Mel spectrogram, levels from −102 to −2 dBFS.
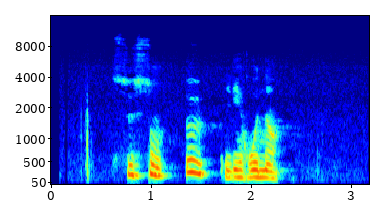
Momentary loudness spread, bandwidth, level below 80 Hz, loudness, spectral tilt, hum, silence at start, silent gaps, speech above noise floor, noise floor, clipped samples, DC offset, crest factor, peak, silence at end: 7 LU; 4.2 kHz; -78 dBFS; -28 LUFS; -10.5 dB/octave; none; 0.75 s; none; 48 dB; -75 dBFS; under 0.1%; under 0.1%; 18 dB; -12 dBFS; 0.95 s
